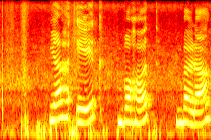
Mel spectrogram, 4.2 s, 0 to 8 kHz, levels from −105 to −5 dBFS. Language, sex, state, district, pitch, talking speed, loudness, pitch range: Hindi, female, Bihar, West Champaran, 270 Hz, 55 wpm, -14 LUFS, 260-310 Hz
